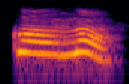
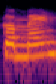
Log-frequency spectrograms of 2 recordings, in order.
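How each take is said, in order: First: It is said the French way, ending in an o-sound. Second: It is said the English way, ending in -ent. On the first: The speaker calls it right. "the pronunciation is como" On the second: The speaker calls it wrong. "It is not comment"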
